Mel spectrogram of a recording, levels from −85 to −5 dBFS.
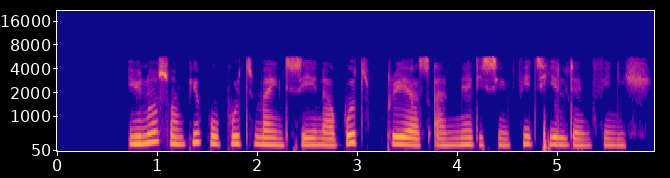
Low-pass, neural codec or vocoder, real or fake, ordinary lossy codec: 5.4 kHz; none; real; none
